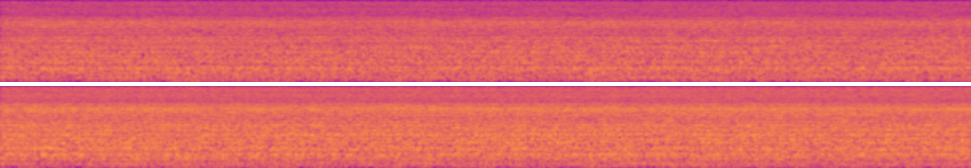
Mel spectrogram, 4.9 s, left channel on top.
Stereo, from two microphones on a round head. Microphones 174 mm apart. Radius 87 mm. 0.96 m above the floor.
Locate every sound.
0.0 s running water: 45° right (ahead or behind), 0.7 m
